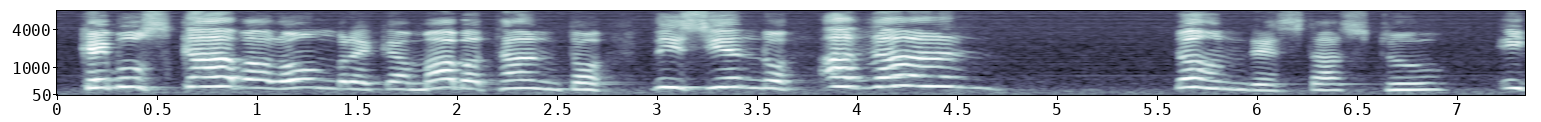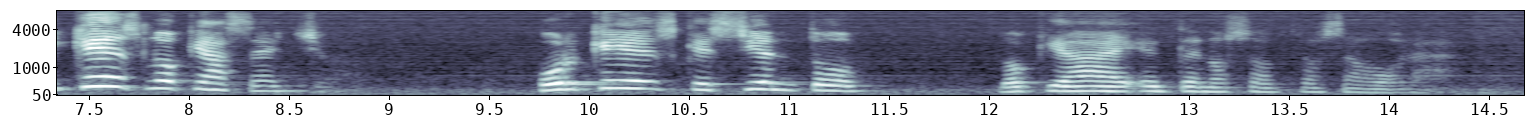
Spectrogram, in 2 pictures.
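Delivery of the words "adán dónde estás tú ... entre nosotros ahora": acted-out tender, heartbroken, swooping voice, name drawn out. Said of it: "Fue voz de amor tierno, voz de un corazón quebrantado".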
